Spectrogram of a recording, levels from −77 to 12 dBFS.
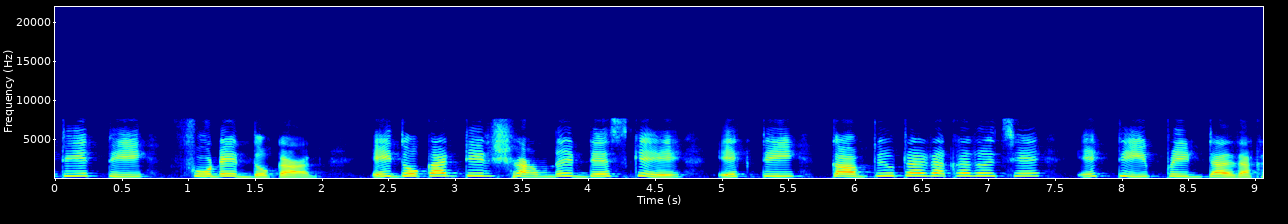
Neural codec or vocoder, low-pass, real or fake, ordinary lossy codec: codec, 16 kHz, 4.8 kbps, FACodec; none; fake; none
